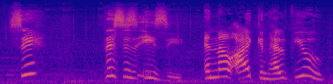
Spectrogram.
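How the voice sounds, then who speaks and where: Game child role, high and bright, eager, proud, talkative young girl, music underneath. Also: sing-song, a little slow, exaggerated voice. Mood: proud, excited. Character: plucky, eager, chatty young orphan girl. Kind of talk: video game cutscene acting. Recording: music behind the dialogue.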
